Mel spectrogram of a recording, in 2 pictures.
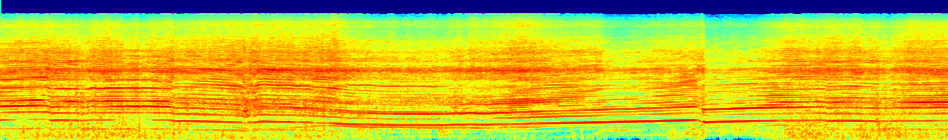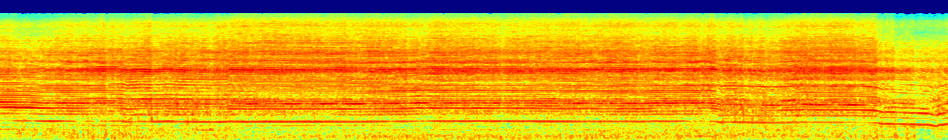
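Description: Inline-four sportbike engine at high revs, heard onboard at track speed over heavy wind rush. The engine note sags and climbs in the first few seconds, drops sharply about ten seconds in, then holds steady for a long stretch before easing off near the end.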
